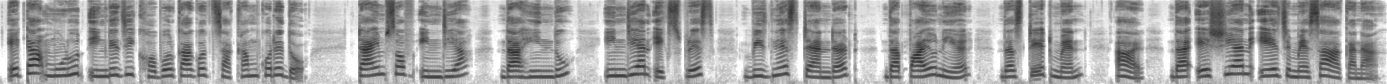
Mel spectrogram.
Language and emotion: Santali, neutral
